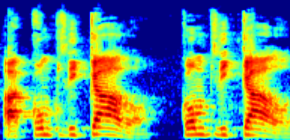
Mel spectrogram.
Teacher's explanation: Spanish, the D in Spanish is actually interdental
